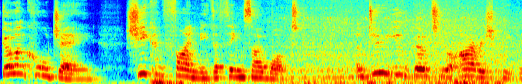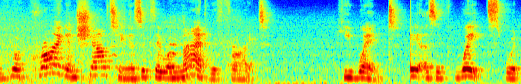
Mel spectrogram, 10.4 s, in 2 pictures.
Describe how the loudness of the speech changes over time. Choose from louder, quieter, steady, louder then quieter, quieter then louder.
steady.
